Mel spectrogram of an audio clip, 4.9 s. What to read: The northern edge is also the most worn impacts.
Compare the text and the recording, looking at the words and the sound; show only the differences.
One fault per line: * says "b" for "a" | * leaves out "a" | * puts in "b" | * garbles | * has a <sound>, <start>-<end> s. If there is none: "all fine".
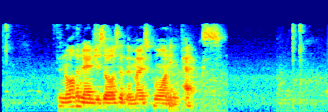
all fine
